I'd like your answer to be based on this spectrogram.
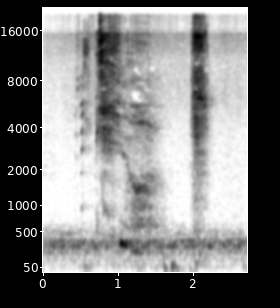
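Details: A girl's deliberately induced sneeze: a short breathy build-up of catching inhalations, then a sharp, airy sneeze burst in a quiet room.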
